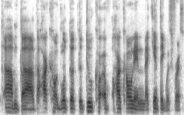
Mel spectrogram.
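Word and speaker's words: Harkonnen: the new ones in in the new Dunes they pronounce it harkening it's Honan it's haran I watch this movie a thousand times it's har Conan stop saying yeah stop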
